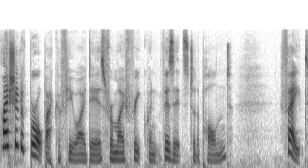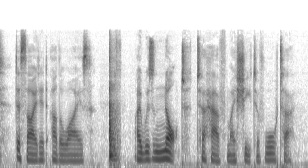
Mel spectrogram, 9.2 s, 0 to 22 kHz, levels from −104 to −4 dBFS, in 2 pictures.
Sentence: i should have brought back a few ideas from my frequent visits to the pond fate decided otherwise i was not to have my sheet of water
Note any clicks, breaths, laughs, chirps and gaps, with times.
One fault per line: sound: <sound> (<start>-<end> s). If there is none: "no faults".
sound: thud (6.2-6.4 s)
